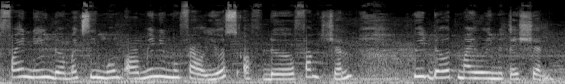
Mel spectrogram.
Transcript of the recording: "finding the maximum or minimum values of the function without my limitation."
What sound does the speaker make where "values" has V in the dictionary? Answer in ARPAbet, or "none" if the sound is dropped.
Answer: F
